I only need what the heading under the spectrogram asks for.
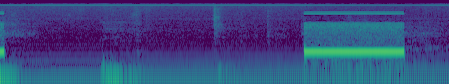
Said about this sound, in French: Décroche pas des masses. C'est le matin. Décroche toujours pas des masses.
